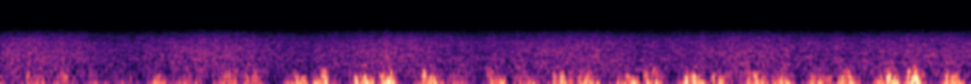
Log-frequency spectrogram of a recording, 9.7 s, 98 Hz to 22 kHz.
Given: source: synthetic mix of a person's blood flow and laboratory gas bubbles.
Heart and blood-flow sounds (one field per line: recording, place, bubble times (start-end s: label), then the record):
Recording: Doppler ultrasound of blood flow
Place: precordium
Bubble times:
0.52-0.78 s: bubbles
From the record:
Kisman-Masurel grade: 111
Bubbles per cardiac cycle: 1 to 2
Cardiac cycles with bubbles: 1 to 10%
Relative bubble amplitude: barely perceptible (0.100 to 0.250)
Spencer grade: 1 (occasional bubble signal discernible with the cardiac motion signal, with majority of cardiac periods free of bubbles)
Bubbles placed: anywhere in the cardiac cycle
